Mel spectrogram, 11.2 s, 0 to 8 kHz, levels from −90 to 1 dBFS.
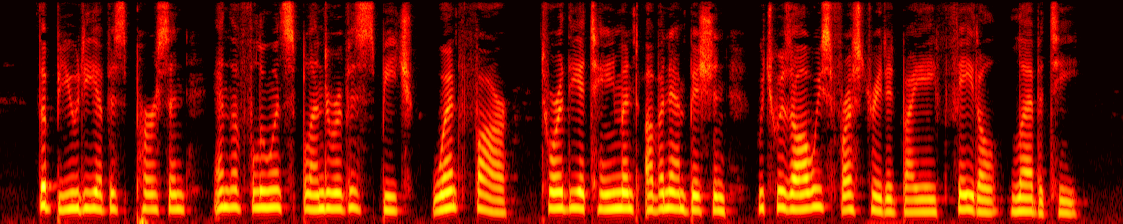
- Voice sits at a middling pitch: No, high, 200 Hz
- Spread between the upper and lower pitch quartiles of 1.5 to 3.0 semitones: Yes, average, 2.7 semitones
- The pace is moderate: Yes, average, 150 wpm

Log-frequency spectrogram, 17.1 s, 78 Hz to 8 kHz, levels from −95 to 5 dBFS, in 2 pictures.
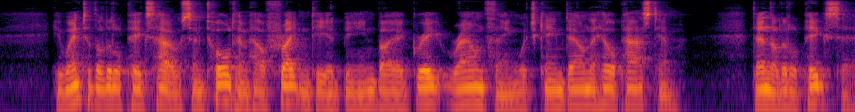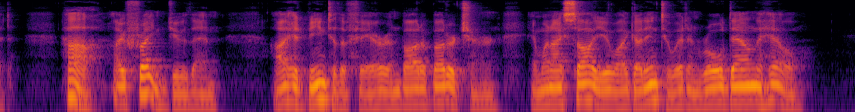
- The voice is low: Yes, very low, 95 Hz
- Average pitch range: Yes, average, 3.6 semitones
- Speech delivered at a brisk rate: Yes, fast, 215 wpm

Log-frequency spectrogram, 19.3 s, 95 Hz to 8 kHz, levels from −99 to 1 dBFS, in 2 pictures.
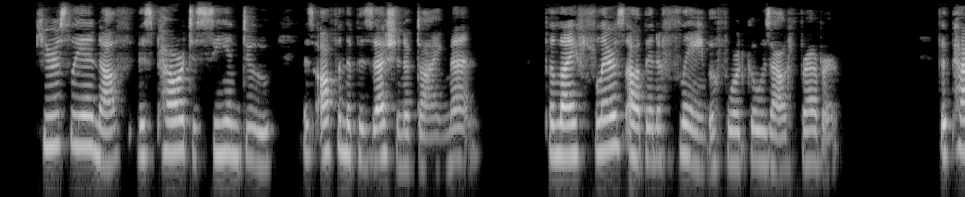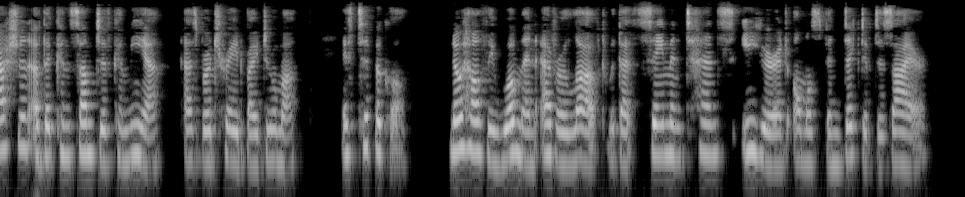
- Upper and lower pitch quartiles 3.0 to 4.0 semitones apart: Yes, average, 3.4 semitones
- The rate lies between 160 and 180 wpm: Yes, average, 165 wpm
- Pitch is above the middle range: Yes, high, 235 Hz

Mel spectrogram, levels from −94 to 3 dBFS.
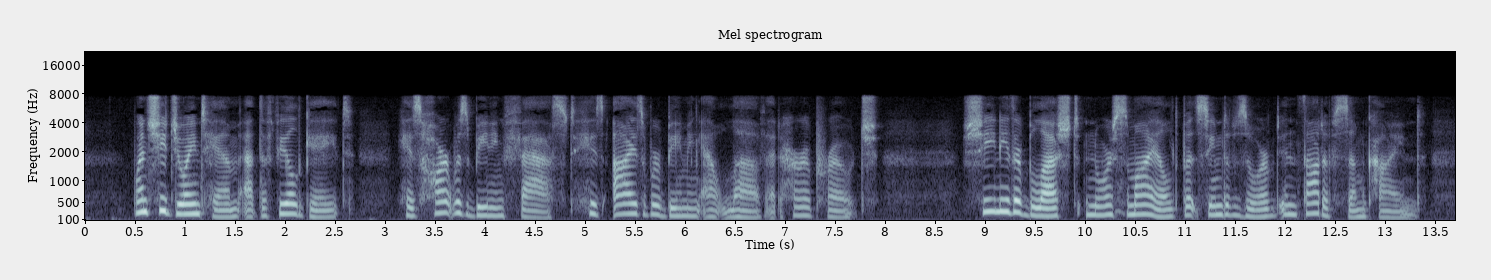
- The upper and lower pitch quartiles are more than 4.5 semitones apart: Yes, wide, 5.6 semitones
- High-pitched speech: Yes, high, 195 Hz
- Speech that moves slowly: No, average, 155 wpm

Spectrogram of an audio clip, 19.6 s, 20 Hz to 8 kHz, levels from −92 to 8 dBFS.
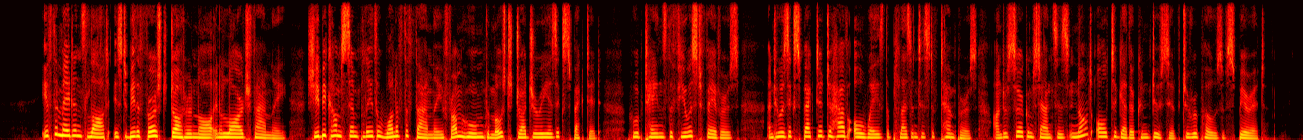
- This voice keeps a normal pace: Yes, average, 170 wpm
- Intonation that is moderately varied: Yes, average, 4.3 semitones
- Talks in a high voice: Yes, high, 210 Hz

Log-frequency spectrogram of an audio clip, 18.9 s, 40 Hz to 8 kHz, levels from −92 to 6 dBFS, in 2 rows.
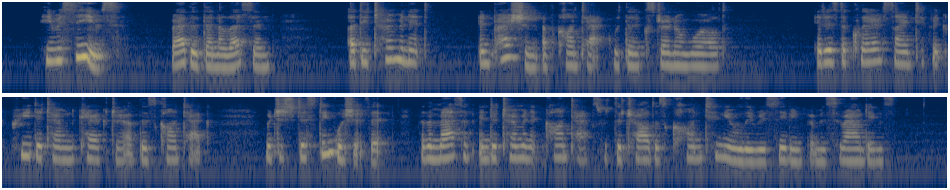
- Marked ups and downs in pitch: No, average, 3.3 semitones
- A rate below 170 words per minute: Yes, average, 140 wpm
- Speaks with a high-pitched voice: Yes, high, 220 Hz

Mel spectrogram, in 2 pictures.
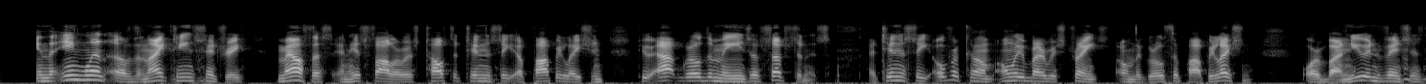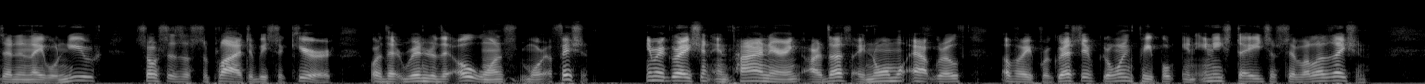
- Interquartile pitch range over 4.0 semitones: Yes, average, 5.0 semitones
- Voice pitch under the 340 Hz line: Yes, medium, 140 Hz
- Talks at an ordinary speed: Yes, average, 150 wpm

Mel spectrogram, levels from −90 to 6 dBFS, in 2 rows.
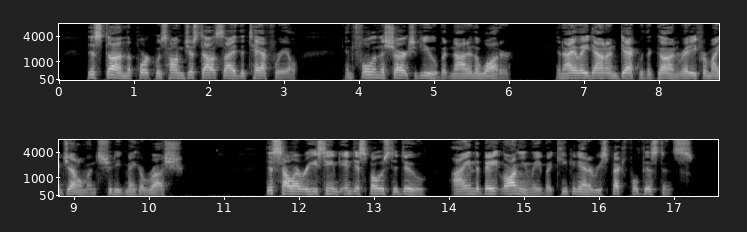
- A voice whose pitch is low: Yes, low, 130 Hz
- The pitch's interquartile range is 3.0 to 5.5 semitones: No, narrow, 2.4 semitones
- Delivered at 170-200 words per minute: Yes, average, 190 wpm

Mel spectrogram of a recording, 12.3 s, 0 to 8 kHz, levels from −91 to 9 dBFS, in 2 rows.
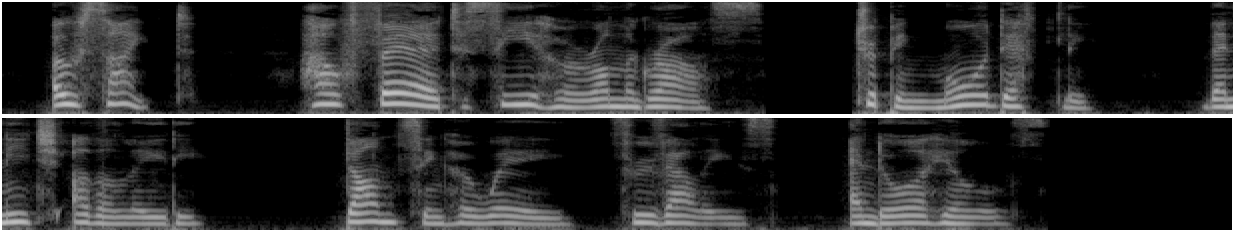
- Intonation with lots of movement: No, average, 3.8 semitones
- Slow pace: Yes, slow, 120 wpm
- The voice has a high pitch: Yes, high, 195 Hz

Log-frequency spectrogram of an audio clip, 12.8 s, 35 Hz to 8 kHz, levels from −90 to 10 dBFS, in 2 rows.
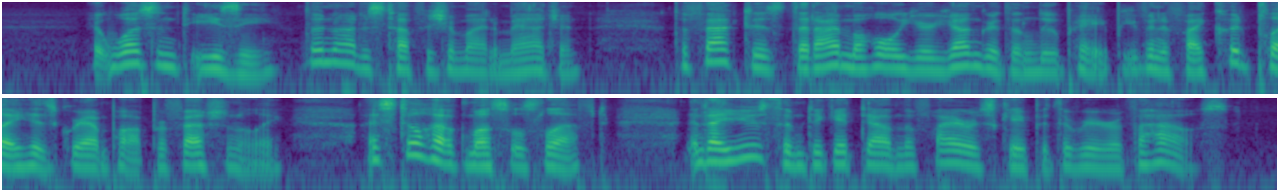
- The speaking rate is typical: No, fast, 245 wpm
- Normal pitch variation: Yes, average, 4.5 semitones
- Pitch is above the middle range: No, medium, 150 Hz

